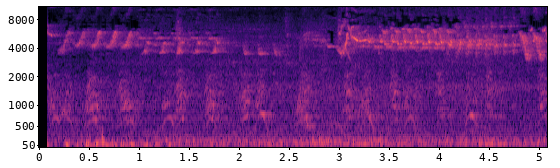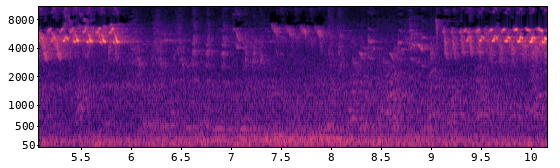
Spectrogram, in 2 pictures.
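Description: A hooded siskin sings a long, fast, high-pitched twitter of jumbled trills and buzzy phrases with only brief pauses, over a faint low background hum.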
